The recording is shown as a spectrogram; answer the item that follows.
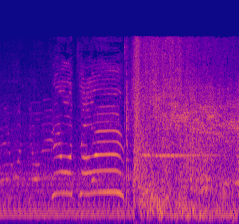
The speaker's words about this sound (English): They yelled warning, firing before the gun belted fire and smoke and sent the explosive hurtling toward a target in the Gaza Strip.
